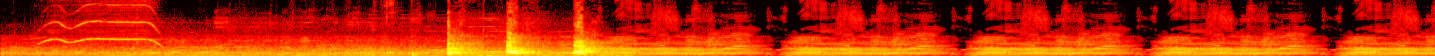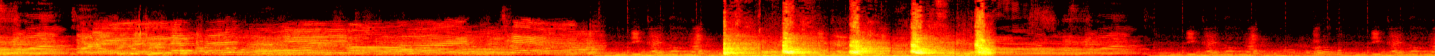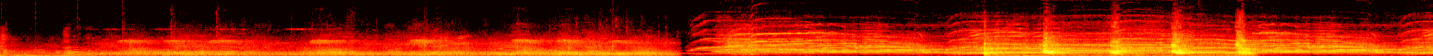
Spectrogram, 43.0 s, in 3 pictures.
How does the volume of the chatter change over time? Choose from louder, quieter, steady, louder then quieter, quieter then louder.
quieter then louder.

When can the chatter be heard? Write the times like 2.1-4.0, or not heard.
0.0-43.0.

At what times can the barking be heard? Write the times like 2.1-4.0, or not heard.
4.5-6.3, 21.6-24.3, 38.5-41.3.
